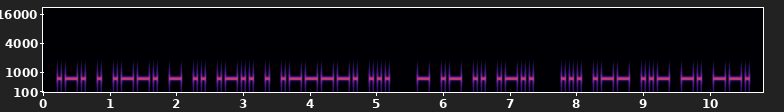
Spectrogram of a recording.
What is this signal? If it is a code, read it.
Morse code, heard as a keyed tone, about 20 wpm, 700 Hz. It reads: REPTILE'S TAIL SWUNG
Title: A Sound Of Thunder 20wpm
